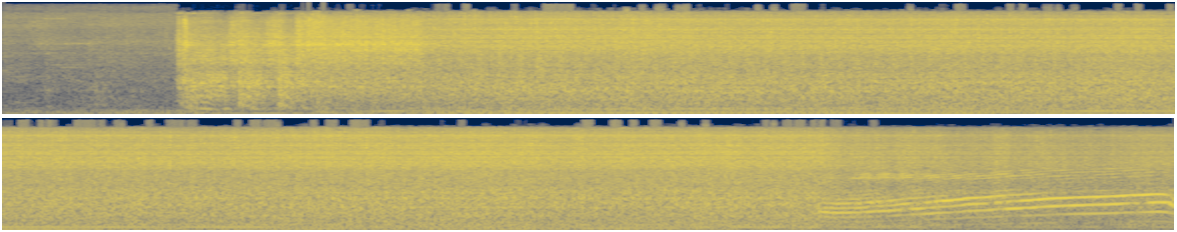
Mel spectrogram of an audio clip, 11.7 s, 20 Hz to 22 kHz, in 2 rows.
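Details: 1980 Toyota Corona Wagon, 20R 2.2 L carbureted four-cylinder, first start after sitting for years, with a new mechanical fuel pump, new fuel lines and fresh fuel: catches after a short crank but idles lumpy and uneven, never settling; rough running.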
